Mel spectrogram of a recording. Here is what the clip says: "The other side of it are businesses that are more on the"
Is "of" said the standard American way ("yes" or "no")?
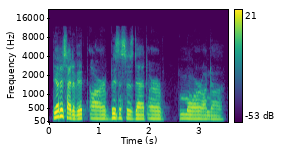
yes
